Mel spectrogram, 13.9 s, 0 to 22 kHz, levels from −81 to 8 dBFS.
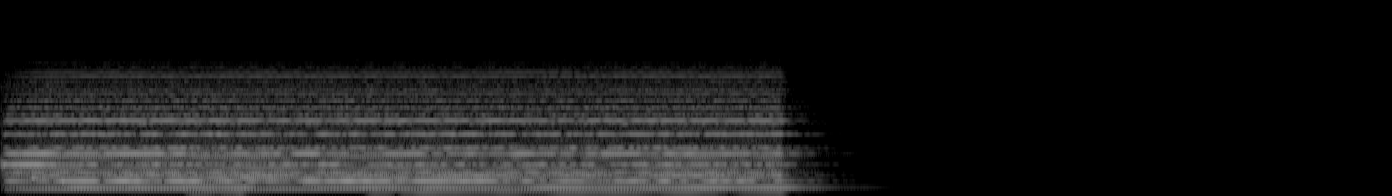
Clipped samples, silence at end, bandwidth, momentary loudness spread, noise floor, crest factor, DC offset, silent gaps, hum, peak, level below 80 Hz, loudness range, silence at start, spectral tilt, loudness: under 0.1%; 5.7 s; 8.8 kHz; 3 LU; under -90 dBFS; 16 dB; under 0.1%; none; none; -22 dBFS; -88 dBFS; 7 LU; 0 s; -6.5 dB/octave; -36 LUFS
